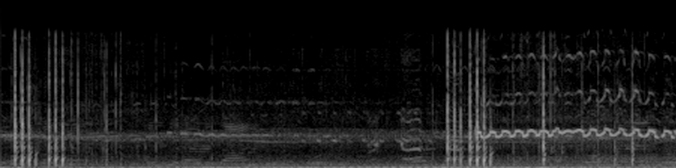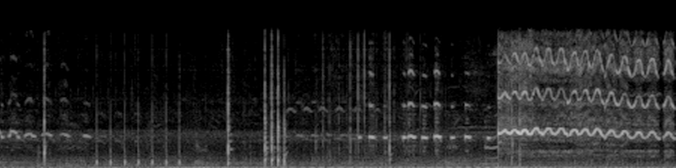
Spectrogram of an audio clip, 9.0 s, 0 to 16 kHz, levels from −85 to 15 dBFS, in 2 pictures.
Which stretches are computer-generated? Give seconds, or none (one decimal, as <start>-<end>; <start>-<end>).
1.8-2.8; 4.5-7.2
